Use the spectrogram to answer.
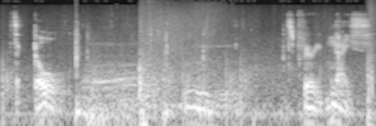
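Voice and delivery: hushed, breathy whisper. Real, not acted. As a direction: whisper it in awe. Sudden whispering over loot.

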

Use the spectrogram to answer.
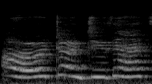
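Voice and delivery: high, pleading goat voice. A narrator's reading. Middle goat begging the troll, high pleading voice.

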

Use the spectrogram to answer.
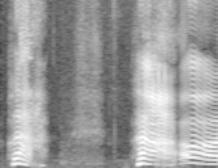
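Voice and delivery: sudden pained ah oh; pained groan. Real, not acted. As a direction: groan as a muscle pulls. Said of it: "I just pulled the muscle".

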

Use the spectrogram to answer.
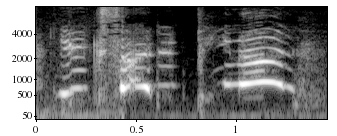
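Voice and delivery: very high squeal to a dog; excited pet talk. Real, not acted. Owner asking Peanut about the trip, high excited pet voice. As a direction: hype up the dog in a sky-high voice.

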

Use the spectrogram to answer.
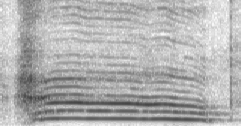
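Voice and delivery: mock cry for help. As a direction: yelp for rescue. Pizza calls for help.

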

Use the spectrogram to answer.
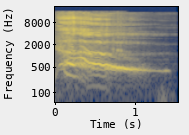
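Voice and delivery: sharp high gasp of fright; startled loud gasp; loud frightened gasp. Real, not acted. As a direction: suck in air loudly in shock. Jump scare.

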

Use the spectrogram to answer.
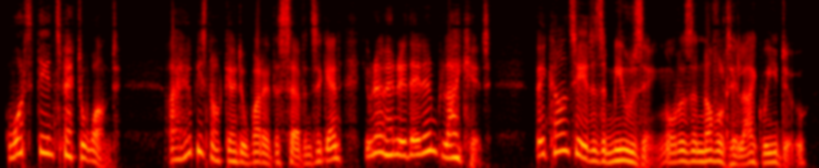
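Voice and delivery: breezy chatter that floats from topic to topic; Lucy, lady of the house. Acted. Chatting to her husband in the garden, airy high lady.

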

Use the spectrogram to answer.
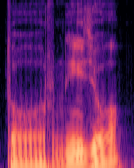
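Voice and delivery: tornillo drawn out in slow syllables, NI held; sounded out. Shown as a demonstration. Teacher sounds out the stress.

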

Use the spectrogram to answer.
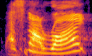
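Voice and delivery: half-shouted "whoa, wait"; mock angry objection; frustrated outburst. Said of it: "extreme frustration and anger".

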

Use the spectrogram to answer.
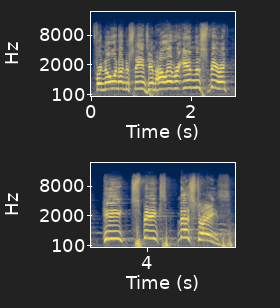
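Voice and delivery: high, rising preacher's cry on mysteries; fervent scripture reading. Acted. Preacher proclaiming scripture to the congregation, slow rising shout. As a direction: build the verse to a slow ringing shout.

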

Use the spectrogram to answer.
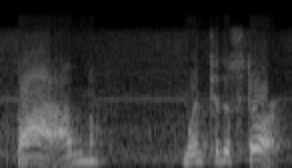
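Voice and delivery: long pause after "Bob", then the rest in a run; changed spacing. Shown as a demonstration. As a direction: set "Bob" apart, then hurry "went to the store". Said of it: "That's one way".

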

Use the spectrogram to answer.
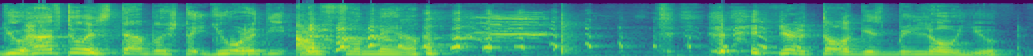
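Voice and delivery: loud half impression dissolving into laughter; laughing Caesar Milan attempt. Imitating a dog trainer for a friend, laughing loudly. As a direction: try the dog trainer but keep laughing. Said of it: "I don't have a Caesar Milan impression".

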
